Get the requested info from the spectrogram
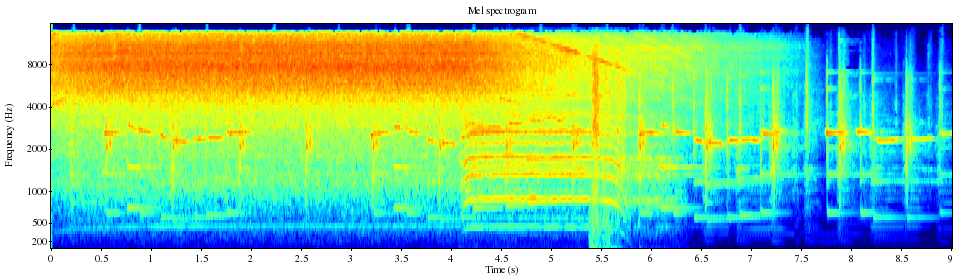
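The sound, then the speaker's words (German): Water hisses and sprays loudly from a burst pipe, with whistling tones over the rush. A sharp gushing surge hits midway, then the noise thins into sputtering, tinkling drips. “Und was jetzt kommt, wisst ihr sicherlich alle. Rohrbruch.”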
